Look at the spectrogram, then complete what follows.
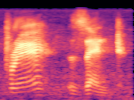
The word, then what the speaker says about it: present: pressurizing this this one so when you pronounce this word it will be present present so pray is going up and zen is slow right look at me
